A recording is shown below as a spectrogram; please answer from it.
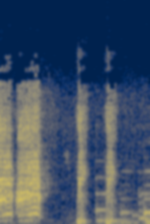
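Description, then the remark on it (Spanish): A handful of loud, nasal duck quacks arriving in uneven bursts with short pauses between, the first call long and drawn out, the rest clipped. No one speaks. “Despedíos de los patos. Adiós, patitos.”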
